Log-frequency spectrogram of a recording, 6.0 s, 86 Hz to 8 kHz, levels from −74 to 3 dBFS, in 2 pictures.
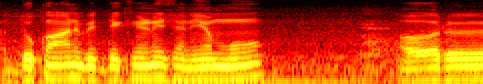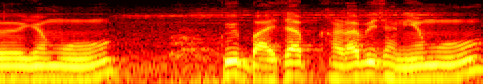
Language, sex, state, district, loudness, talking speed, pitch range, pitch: Garhwali, male, Uttarakhand, Tehri Garhwal, -14 LUFS, 140 wpm, 110-120 Hz, 115 Hz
